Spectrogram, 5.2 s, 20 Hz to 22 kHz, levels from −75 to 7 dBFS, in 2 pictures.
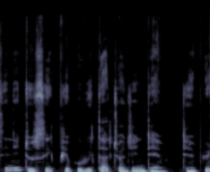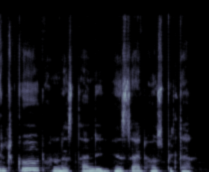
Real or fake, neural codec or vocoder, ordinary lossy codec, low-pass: fake; vocoder, 48 kHz, 128 mel bands, Vocos; none; none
